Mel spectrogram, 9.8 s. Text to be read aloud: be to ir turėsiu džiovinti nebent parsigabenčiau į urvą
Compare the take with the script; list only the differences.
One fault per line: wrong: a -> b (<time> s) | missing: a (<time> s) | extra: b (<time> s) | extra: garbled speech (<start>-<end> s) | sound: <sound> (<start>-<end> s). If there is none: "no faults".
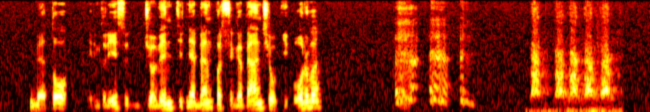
sound: laugh (5.9-7.2 s)
sound: bark (7.9-9.4 s)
